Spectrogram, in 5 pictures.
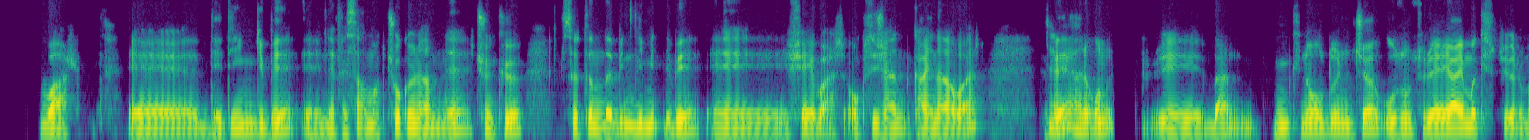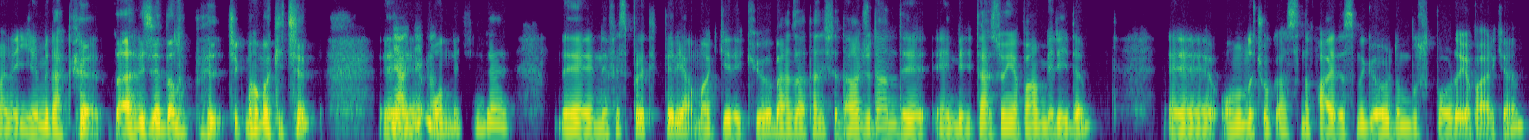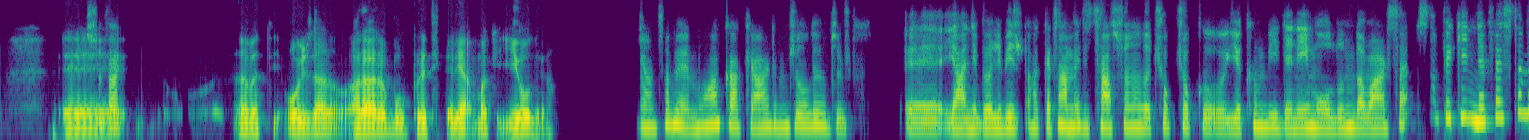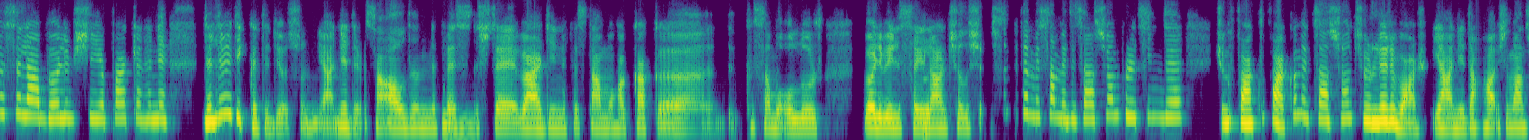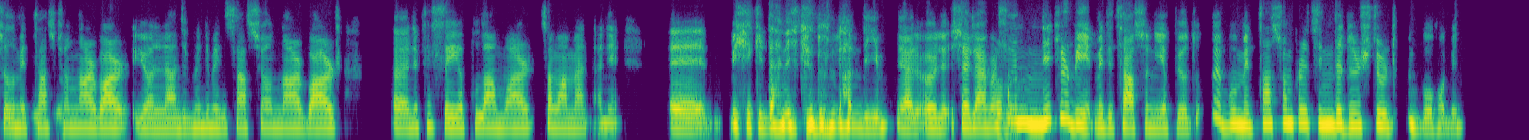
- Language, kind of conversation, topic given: Turkish, podcast, Günde sadece yirmi dakikanı ayırsan hangi hobiyi seçerdin ve neden?
- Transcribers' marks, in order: other background noise; laughing while speaking: "dakika sadece dalıp"; chuckle; laughing while speaking: "hani, içe dönülen"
